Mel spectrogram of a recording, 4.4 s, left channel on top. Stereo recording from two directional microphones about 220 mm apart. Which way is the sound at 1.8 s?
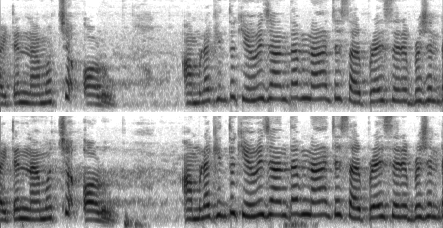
20° right (ahead or behind).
